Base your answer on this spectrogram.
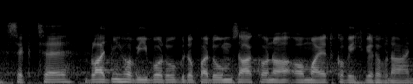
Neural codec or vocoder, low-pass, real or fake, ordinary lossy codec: none; 7.2 kHz; real; Opus, 32 kbps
